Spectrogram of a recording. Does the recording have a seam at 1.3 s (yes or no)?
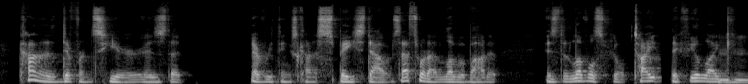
no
